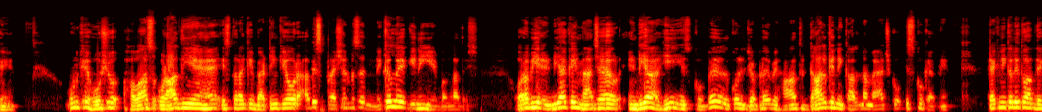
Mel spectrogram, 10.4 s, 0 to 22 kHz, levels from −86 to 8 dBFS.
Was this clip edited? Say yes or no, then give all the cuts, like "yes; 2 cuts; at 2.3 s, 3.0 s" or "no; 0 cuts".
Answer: no; 0 cuts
